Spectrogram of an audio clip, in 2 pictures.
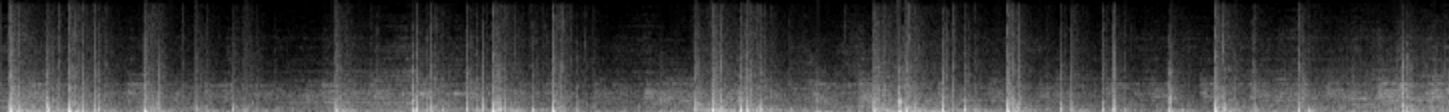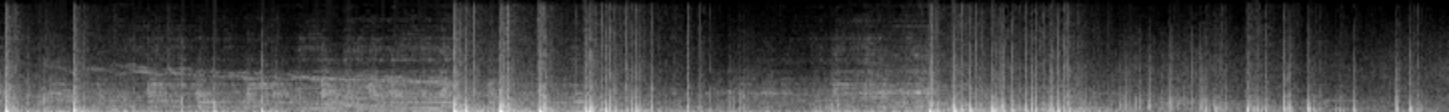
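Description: Aerial fireworks shells bursting in rapid succession: a dense run of bangs and crackles that thins out in the middle and thickens again into a flurry near the end.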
